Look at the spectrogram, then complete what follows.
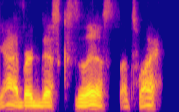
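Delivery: plain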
